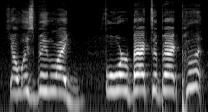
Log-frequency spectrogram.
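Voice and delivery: exasperated whine. Real, not acted. Streamer complaining to chat about punts, high exasperated whine. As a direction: stretch it out in disbelief.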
